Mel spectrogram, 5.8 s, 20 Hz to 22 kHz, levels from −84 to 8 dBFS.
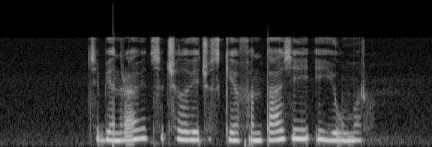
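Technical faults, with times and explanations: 1.51–1.53 s, Bluetooth stutter: a single gap of about 20 ms in the speech, bridged by the receiver replaying its last short slice of audio while the missing data failed to arrive. The brief repeat sounds like a tiny catch or flutter, and the speech resumes as if it had played on, which fits the loss of one packet.
4.03–4.05 s, Bluetooth stutter: the same 20 ms repeat-and-skip recurs, heard as another brief hiccup.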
